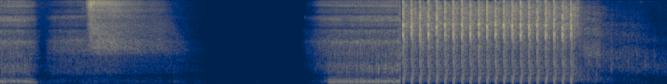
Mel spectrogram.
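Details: Woman snoring: a loud, snorting snore, then a rapid, rattling flutter of about fourteen quick pulses on one breath; an exaggerated, vibrating snore.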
